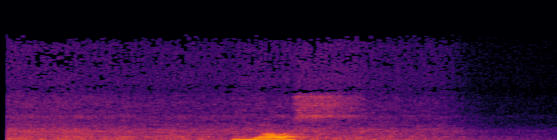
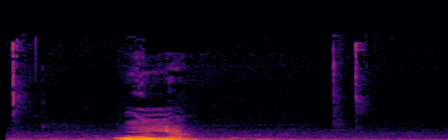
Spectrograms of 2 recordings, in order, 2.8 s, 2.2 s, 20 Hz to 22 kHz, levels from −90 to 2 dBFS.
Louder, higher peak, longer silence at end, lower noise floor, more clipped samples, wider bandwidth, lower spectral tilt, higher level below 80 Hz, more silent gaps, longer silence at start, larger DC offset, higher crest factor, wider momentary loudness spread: second, -28 LUFS vs -25 LUFS; about the same, -10 dBFS vs -12 dBFS; second, 0.45 s vs 0.9 s; about the same, -56 dBFS vs -55 dBFS; neither; about the same, 16.5 kHz vs 16 kHz; second, -6.5 dB/octave vs -8.5 dB/octave; about the same, -54 dBFS vs -58 dBFS; neither; second, 0.05 s vs 0.55 s; neither; about the same, 20 dB vs 18 dB; second, 21 LU vs 25 LU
